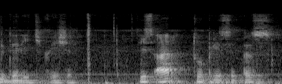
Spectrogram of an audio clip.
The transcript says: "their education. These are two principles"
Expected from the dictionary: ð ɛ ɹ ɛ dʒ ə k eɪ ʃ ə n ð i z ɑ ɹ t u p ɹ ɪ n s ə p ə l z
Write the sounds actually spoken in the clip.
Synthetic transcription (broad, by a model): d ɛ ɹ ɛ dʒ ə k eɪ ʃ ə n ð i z ɑ ɹ t u p ɹ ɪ n s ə p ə l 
